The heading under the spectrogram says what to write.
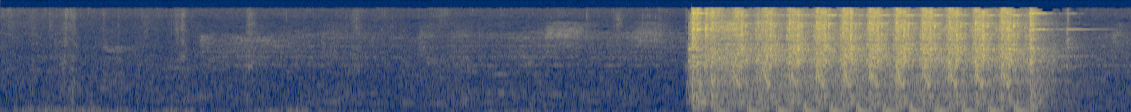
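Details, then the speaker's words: Trike engine first start attempt: fast, even cranking under two seconds with no firing; not pulling fuel, suspected. "Fuel coming through? Not pulling fuel."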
